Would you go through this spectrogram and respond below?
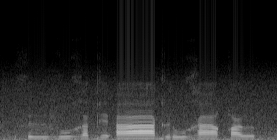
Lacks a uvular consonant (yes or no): no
